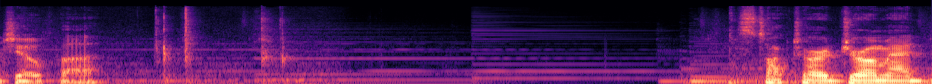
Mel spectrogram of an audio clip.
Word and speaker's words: Joppa: One of the devs calls it Jopa, so I'm trying to call it Jopa.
